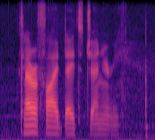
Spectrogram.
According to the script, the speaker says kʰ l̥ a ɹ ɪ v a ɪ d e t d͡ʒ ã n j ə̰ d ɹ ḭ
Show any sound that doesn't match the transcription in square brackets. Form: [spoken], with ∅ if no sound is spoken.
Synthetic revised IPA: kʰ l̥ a ɹ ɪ [f] a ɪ d e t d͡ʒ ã n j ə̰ [∅] ɹ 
